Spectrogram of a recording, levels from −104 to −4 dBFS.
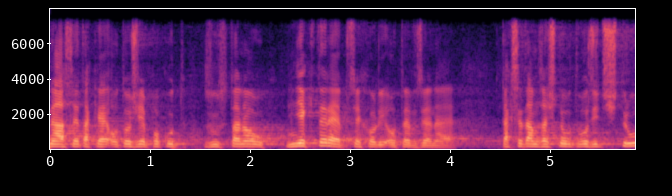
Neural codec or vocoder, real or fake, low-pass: none; real; 7.2 kHz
